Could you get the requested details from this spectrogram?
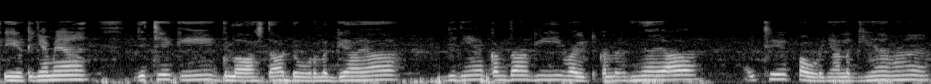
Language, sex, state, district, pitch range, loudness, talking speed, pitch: Punjabi, male, Punjab, Kapurthala, 185-215 Hz, -14 LUFS, 130 wpm, 200 Hz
